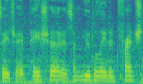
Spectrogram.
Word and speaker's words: Pasha: a little bit first of all the correct pronunciation is pacia correct p a s ha a pacia is a mutilated French name okay the origin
